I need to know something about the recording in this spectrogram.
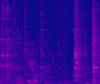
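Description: Kitchen utensils being pulled out and handled, with two sharp clacks near the end.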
